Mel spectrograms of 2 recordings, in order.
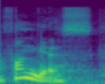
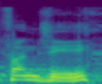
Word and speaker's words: fungi: you're not welcome and the mushroom says no fungi yeah actually that's a bad joke for in many ways one is that it's not actually pronounced that way it's fun fun G but I can never resist anyway so fun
